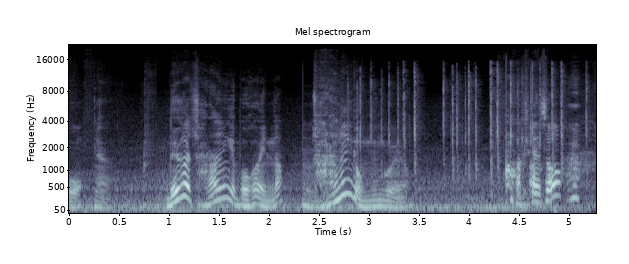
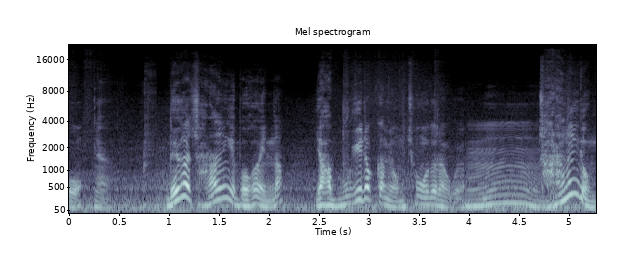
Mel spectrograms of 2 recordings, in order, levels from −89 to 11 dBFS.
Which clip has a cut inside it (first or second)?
first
